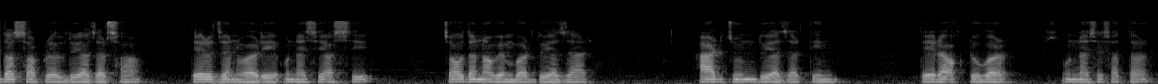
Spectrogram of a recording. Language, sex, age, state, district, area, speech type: Nepali, male, 18-30, West Bengal, Darjeeling, rural, spontaneous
